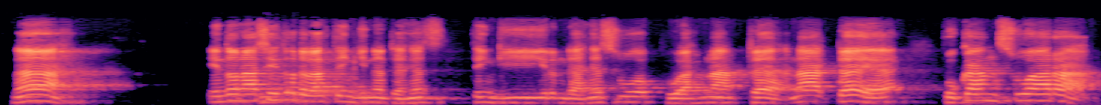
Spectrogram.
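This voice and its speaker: An Indonesian male music teacher runs an online class in an echoey room, his voice a little high and fairly bright at a moderate pace. He calls on students by name, repeats their answers, and explains each term.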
